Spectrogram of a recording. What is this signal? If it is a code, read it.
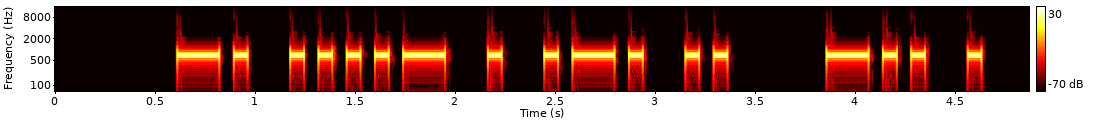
Morse code, heard as a keyed tone, about 17 wpm, 700 Hz. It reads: N4ERI DE
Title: USA Callsign DE Callsign - 5 Characters - 17wpm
